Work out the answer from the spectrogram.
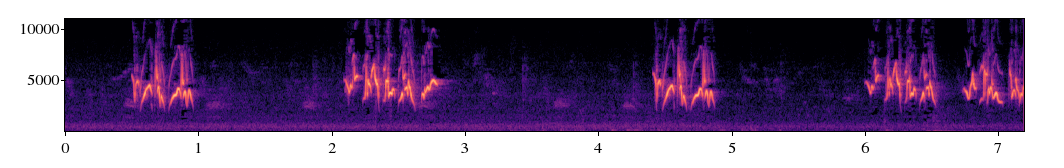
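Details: Long-tailed rosefinch singing: five short bursts of high, rapid, slurred chirping notes, each about half a second long, spaced one to two seconds apart, over a faint low hum in an otherwise quiet background.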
